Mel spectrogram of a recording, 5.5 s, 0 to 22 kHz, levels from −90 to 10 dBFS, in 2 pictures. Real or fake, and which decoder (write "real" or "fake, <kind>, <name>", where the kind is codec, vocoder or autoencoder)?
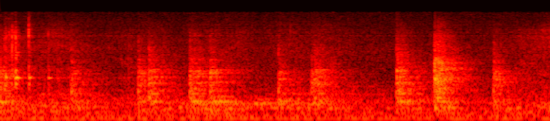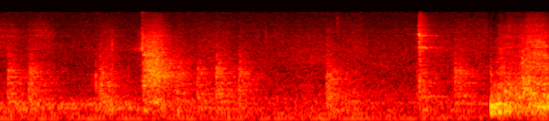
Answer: fake, vocoder, BigVGAN v2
